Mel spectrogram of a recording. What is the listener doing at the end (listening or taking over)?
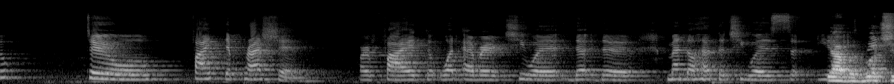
taking over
